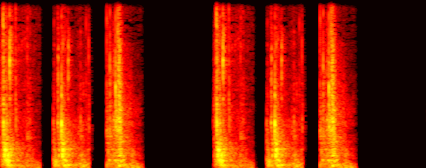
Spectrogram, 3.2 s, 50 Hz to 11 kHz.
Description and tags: LoopSet 02.02-SimpleDoor2
I was showing the spectrogram of different sounds to my daughter Joana, who has just turned 6.
At some point I decided to let her choose what sounds to look at. She initially picked 'cat', 'dog' and 'dragon'. And then typed in a sentence 'locking a door', and eventually we got to this sound:
Joana realized it had rhythmic properties and said "sounds like a rhythm". I played it in loop mode and she said "too fast!". We agreed that the gaps between the sounds were just not right and needed rearranjing. - At this point I was already thinking of the Continuum-4 mini-dare :-)
I will add more sounds to this pack soon, with modified versions or additional sounds layered on top.
150bpm, 2bars, Continuum-4, door, door-handle, Joana, loop, loopable, rhythm, rhythmic, seamless-loop, simple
